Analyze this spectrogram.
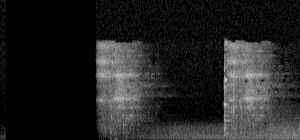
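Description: A bright electronic chime rings.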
